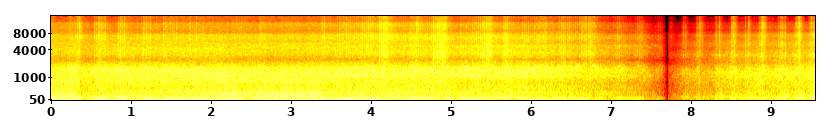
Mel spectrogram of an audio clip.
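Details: New diesel engine for a T62 tank, first test run after oil fill and starting fuel: steady, even diesel idle chug about two hundred beats a minute, no knocks or misses; healthy.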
